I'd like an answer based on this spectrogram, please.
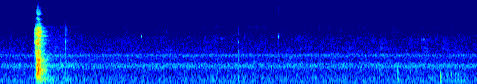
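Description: One sharp, abrupt hiccup near the start, then near silence with faint room noise.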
